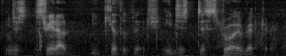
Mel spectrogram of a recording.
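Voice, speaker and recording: A man's voice: rumbling low, normal speed, slight background noise. A man hosting a casual let's-play, commentating while he plays and swearing offhandedly. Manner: relaxed, rambling, swears casually. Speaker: host playing the game. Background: game music.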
